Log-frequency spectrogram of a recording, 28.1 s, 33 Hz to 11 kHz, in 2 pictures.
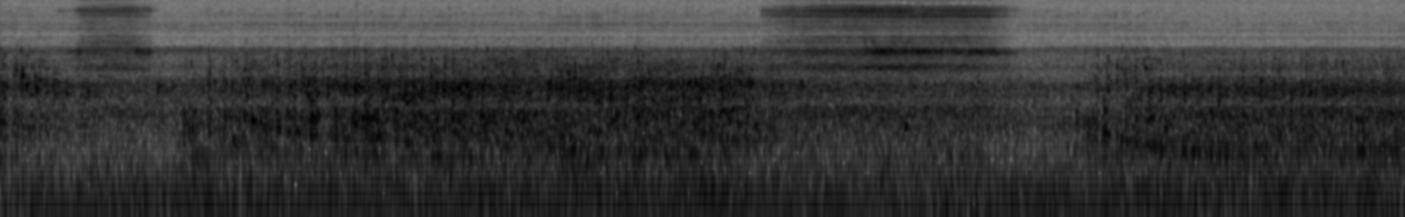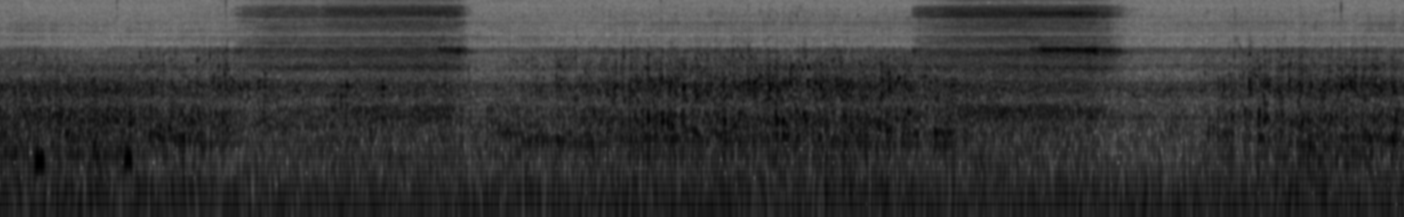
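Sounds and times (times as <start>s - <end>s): exhaled bubbles crackling: 0.0s - 0.7s, 1.8s - 7.7s, 10.8s - 16.5s, 19.2s - 23.3s, 26.1s - 28.0s
regulator hissing inhale: 0.7s - 1.7s, 7.6s - 10.2s, 16.4s - 19.0s, 23.2s - 25.4s.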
